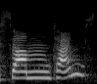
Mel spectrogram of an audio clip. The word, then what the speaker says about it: sometimes: Con la M, I sometimes. I sometimes travel. Muy bien, quiero ver los labios juntos. I sometimes travel. No sometimes. Sometimes, las dos M's.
